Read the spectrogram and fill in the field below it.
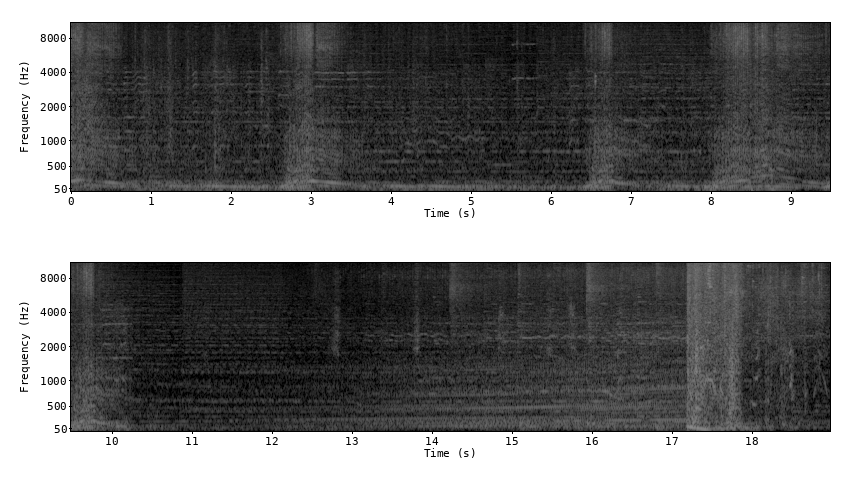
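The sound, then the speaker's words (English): A car engine turns over and sputters in repeated bursts, cranking several times without catching, with a low mechanical drone underneath and a final loud burst near the end. “Oh God, the whole car won't start.”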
